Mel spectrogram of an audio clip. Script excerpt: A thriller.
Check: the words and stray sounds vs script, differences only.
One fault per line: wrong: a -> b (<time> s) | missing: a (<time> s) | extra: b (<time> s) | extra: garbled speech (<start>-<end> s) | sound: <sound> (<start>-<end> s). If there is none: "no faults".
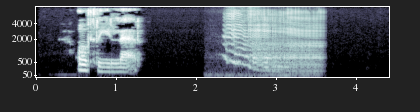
sound: squeak (2.1-3.6 s)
